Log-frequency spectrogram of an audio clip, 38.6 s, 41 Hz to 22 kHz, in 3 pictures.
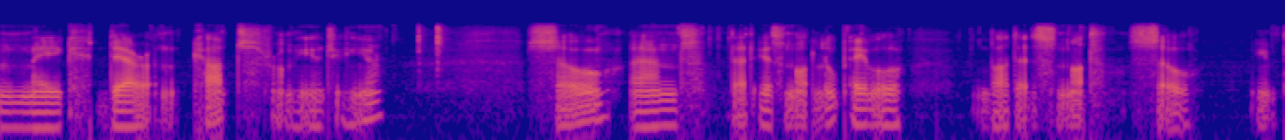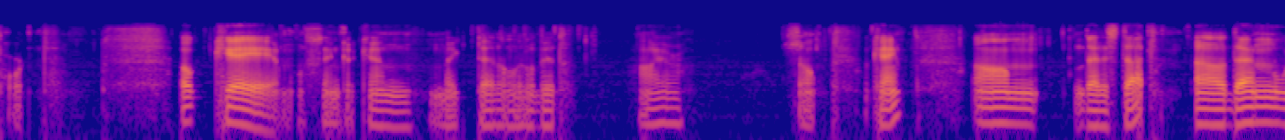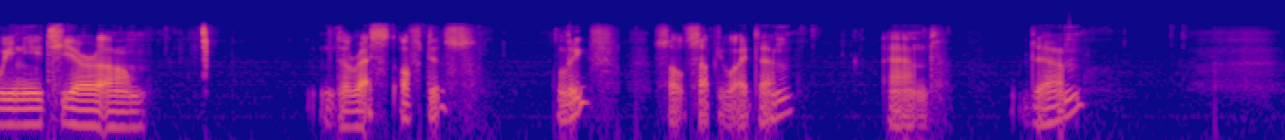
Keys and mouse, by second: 7.9 ctrl+r, 14.9 a, 15.4 v, 23.0 ctrl+r.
